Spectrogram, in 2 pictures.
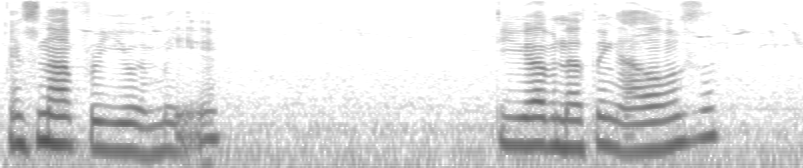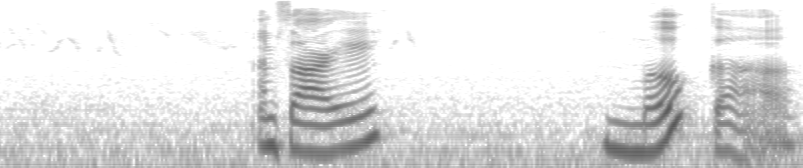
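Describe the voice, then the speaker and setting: Slow-talking, teasing young woman played by an actress. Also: medium pitch, steady tone, darkish tone. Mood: wistful, mock-poetic. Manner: playful, teasing, breathy laughs and drawn-out phrases. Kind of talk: intimate roleplay audio acting, one-sided dialogue.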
